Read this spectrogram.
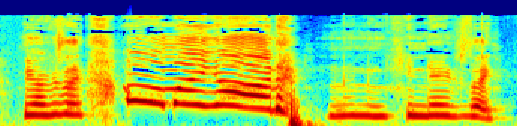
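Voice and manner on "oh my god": very high, drawn-out mock horror; acted horror. Bianca learns how far the elevator fell, horrified. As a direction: stretch it out high in play-acted shock.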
